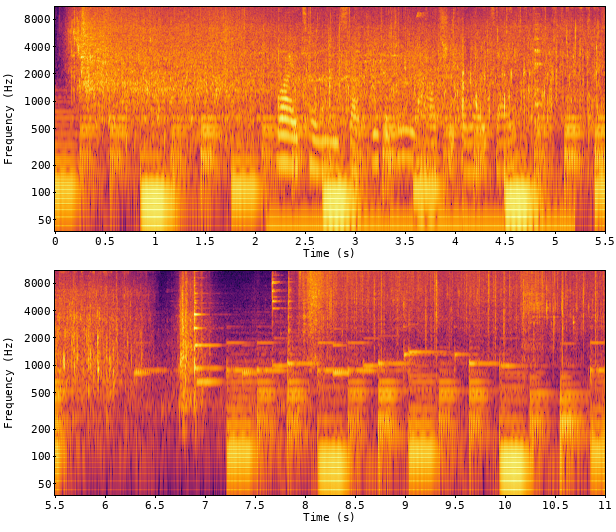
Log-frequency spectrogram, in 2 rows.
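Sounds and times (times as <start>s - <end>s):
shrimp sizzling in hot oil: 0.0s - 6.5s, 7.8s - 11.0s
person singing: 2.2s - 5.6s
background music with bass: 7.3s - 11.0s.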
